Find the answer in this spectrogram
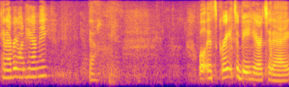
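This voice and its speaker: A woman with a Boston accent speaks with lively intonation. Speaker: motivational speaker, bombing survivor. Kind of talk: keynote speech. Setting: stage with audience. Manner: hesitant, many fillers.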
